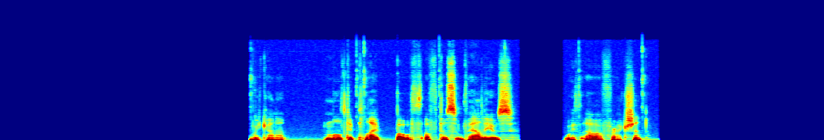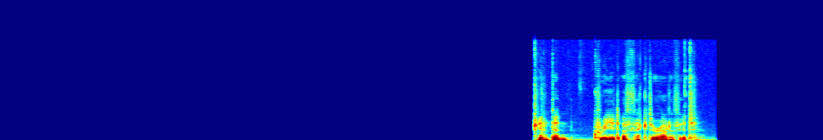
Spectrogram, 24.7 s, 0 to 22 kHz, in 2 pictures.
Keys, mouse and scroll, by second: 0.6-1.3 middle drag, 1.3 click, 1.7 click, 2.5 shift+d, 5.0-6.5 drag, 8.4-8.7 drag, 9.6 drag, 10.3 shift+d, 13.5 drag, 15.6 drag, 18.3-19.4 drag, 19.4-20.1 middle drag, 20.1 shift+a, 23.5 click.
